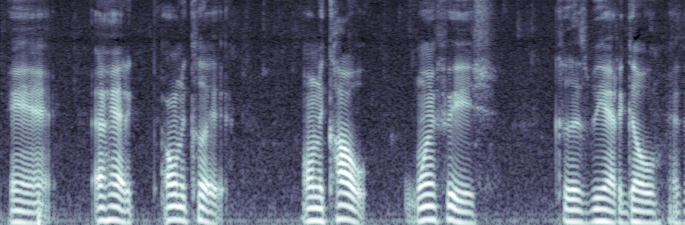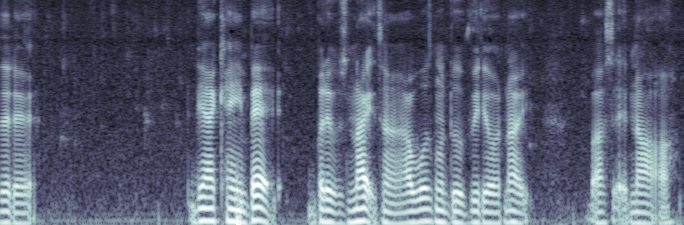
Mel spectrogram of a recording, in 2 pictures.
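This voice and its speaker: A man's voice: fairly low pitch, steady tone, measured pace, pauses often. Young man rambling into a phone. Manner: loose, rambling, talks straight to viewers. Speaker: vlogger. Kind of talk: casual vlog chat. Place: outdoors by a pond, then indoors in a room. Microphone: phone camera.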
